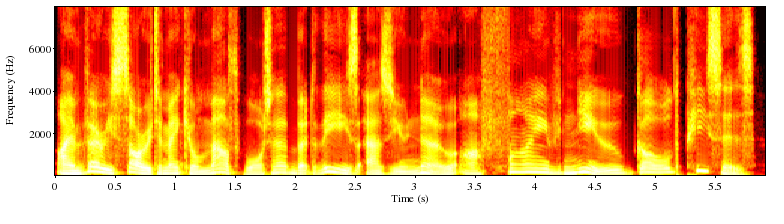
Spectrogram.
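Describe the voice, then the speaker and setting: A man voicing an eager young wooden boy puppet in a high, excited voice, reading a storybook. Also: a little slow, gravelly, dry recording, clean studio sound. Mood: indignant.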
